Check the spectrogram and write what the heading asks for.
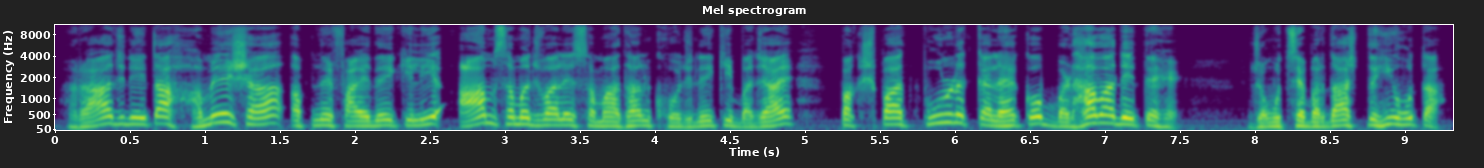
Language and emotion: Hindi, angry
